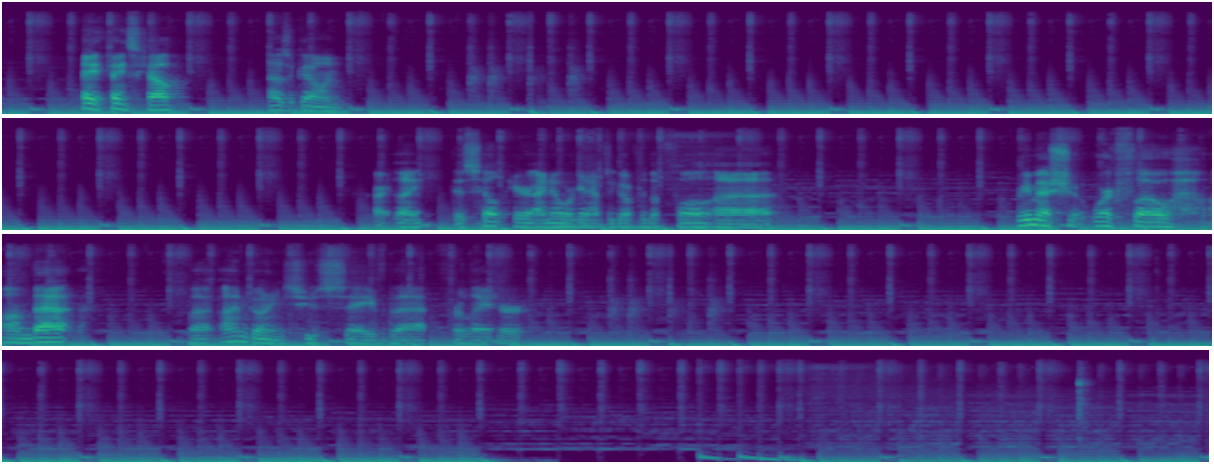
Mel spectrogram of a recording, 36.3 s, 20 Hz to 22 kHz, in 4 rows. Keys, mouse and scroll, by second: 0.2 shift+middle click, 0.6 middle click, 1.1 middle click, 1.6 middle click, 2.7 middle click, 3.3 shift+middle click, 4.0 middle click, 4.5 shift+middle click, 5.5 middle click, 6.0 shift+middle click, 6.5 Tab, 7.2 alt+z, 7.6 middle click, 8.1 shift+middle click, 8.4 shift+middle click, 9.4 click, 9.7 middle click, 10.4 middle click, 10.7 middle click, 16.5 middle click, 17.4 middle click, 19.1 middle click, 19.8 middle click, 20.4 middle click, 20.9 shift+middle click, 21.6 middle click, 22.6 middle click, 23.3-26.7 middle drag.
